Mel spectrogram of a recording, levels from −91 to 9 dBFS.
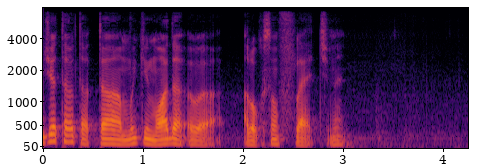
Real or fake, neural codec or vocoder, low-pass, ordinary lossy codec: fake; codec, 16 kHz in and 24 kHz out, 1 kbps, XY-Tokenizer; 7.2 kHz; none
